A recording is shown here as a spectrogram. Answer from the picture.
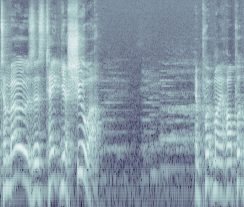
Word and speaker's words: Yeshua: perod Joshua Joshua J how do you say Joshua in Hebrew Yeshua close to you which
